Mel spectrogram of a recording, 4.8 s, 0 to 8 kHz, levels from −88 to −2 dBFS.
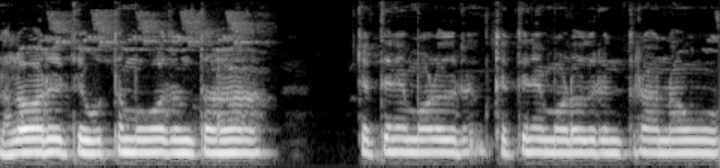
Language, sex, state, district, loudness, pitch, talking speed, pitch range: Kannada, male, Karnataka, Dharwad, -15 LUFS, 185 Hz, 110 wpm, 180-190 Hz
